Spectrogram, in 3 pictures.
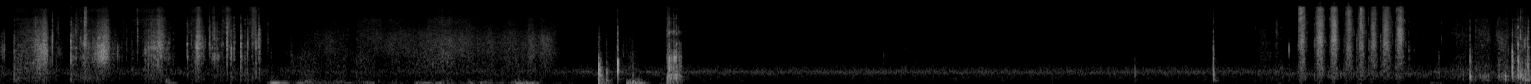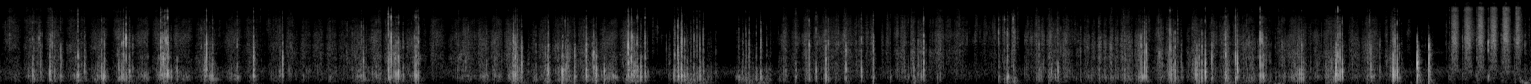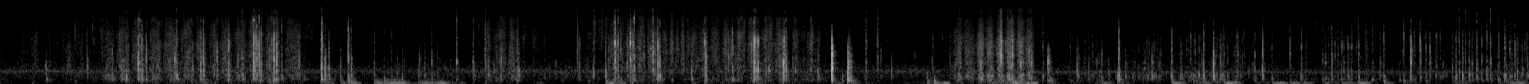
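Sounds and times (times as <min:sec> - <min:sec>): scraping and rubbing over keyboard: 0:00.0 - 0:06.4, 0:12.6 - 0:45.9
rapid keyboard clicking: 0:40.3 - 0:45.9.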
